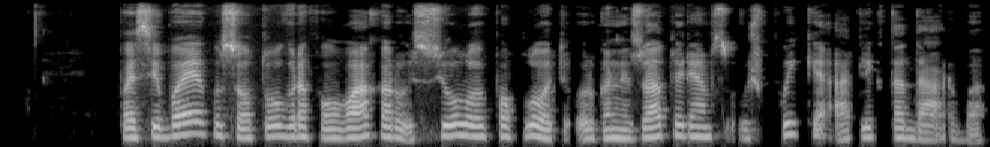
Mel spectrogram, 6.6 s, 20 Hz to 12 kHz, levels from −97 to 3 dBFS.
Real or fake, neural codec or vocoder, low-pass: real; none; 10.8 kHz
